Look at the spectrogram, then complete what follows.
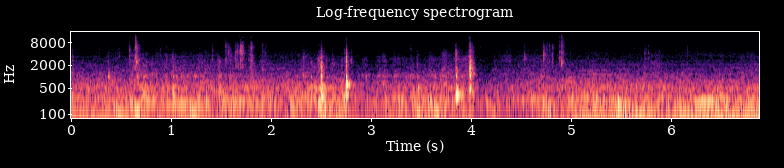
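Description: Unboxing handling sounds: a cardboard watch box and its insert rustling as a resin-strapped watch is pulled free, with a few sharp clicks and taps, the loudest about two and a half to four seconds in.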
